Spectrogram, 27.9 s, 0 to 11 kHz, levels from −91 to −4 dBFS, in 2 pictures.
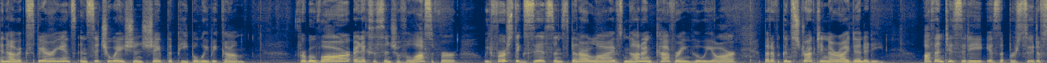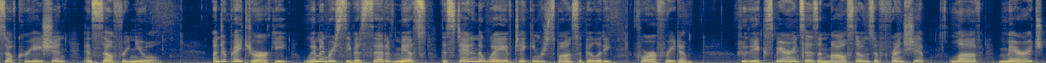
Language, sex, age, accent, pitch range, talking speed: English, female, 50-69, American, 170-225 Hz, 145 wpm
